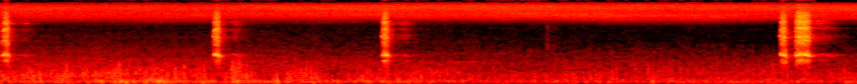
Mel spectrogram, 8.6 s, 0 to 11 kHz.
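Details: Pheasant heard on 21 July 2024 giving brief, abrupt, grating calls at irregular intervals, with a quick doubled burst near the end, all set against a steady shrill hiss.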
